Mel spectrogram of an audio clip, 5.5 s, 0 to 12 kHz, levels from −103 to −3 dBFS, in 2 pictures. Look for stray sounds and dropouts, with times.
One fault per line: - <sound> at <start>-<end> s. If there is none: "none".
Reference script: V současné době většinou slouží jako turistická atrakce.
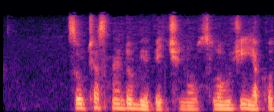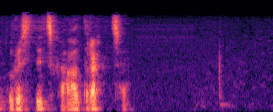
none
